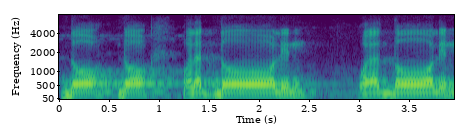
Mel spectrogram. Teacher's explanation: enggak pakai istilla enggak pakai itbaq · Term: kesalahan umum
